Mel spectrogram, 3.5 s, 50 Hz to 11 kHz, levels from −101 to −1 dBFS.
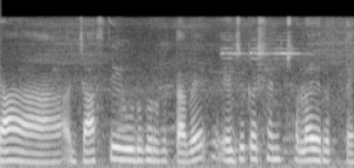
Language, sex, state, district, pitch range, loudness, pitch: Kannada, female, Karnataka, Raichur, 190-225 Hz, -15 LUFS, 200 Hz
